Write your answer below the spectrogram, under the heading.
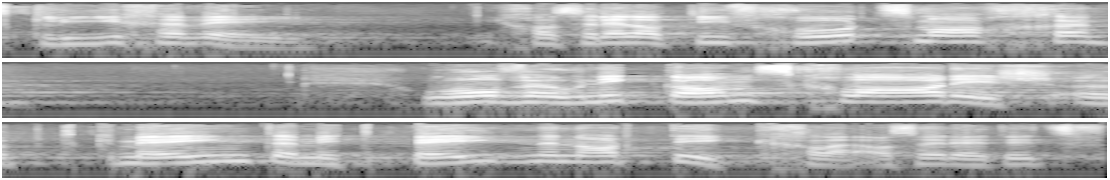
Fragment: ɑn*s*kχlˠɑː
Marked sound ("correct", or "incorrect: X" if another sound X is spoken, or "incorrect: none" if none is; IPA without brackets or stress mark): incorrect: t͡s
